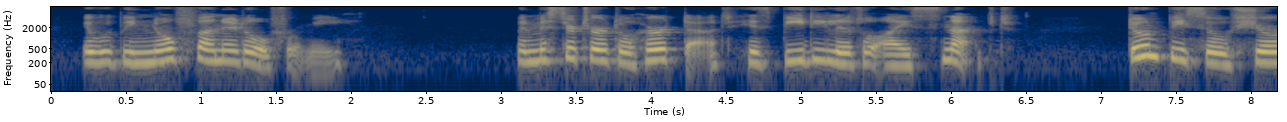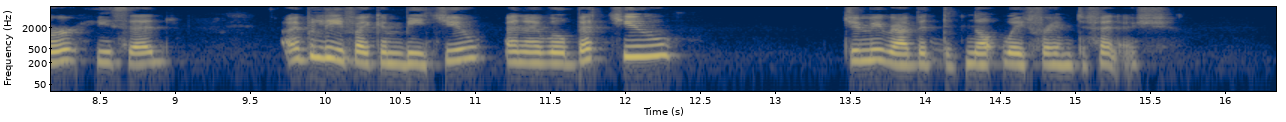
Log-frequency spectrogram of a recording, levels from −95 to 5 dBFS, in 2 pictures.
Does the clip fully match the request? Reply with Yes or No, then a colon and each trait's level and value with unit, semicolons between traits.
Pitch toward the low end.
No: high, 215 Hz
